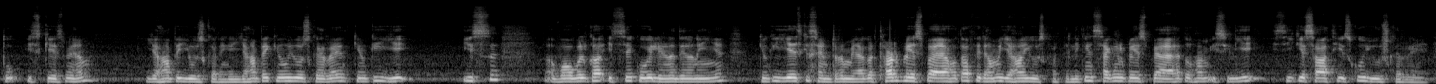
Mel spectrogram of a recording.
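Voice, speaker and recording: A man's voice: a little high, steady tone, brisk, a little mellow. A man teaching a shorthand lesson, explaining each step patiently and repeating examples as he works through them. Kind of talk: lesson walkthrough. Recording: dull lo-fi recording with faint hiss.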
